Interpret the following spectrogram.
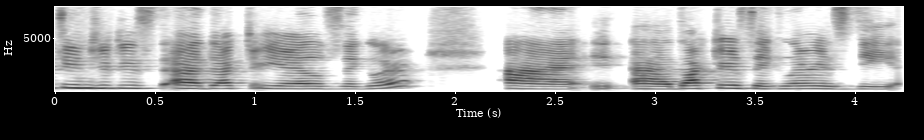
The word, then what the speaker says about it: Ziegler: uh uh just let me know if i'm pronouncing your name correctly i just need your photos actually ziegler but my maiden name is zeiger so i'm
